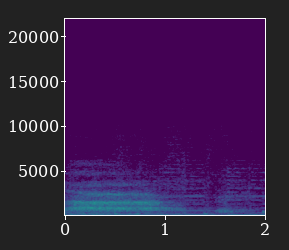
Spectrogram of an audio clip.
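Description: A man's long breath out, about a second long and fading away, as he releases a held stretch.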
